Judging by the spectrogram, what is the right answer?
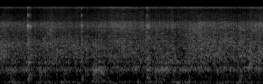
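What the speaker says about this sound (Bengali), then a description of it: "ভালো করে নেড়ে চেড়ে কুমড়োটাকে সিদ্ধ করে নিতে হবে।" Ash gourd pieces sizzle steadily in hot oil in a pan while being stirred, with a few soft scraping knocks of the spatula standing out over the continuous frying hiss.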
